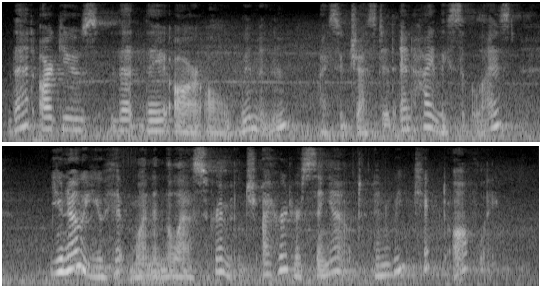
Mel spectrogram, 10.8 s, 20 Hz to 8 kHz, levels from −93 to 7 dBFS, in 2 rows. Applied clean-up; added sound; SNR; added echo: none; Fixed-wing aircraft, airplane; 11 dB; reverberation time 1.0 s.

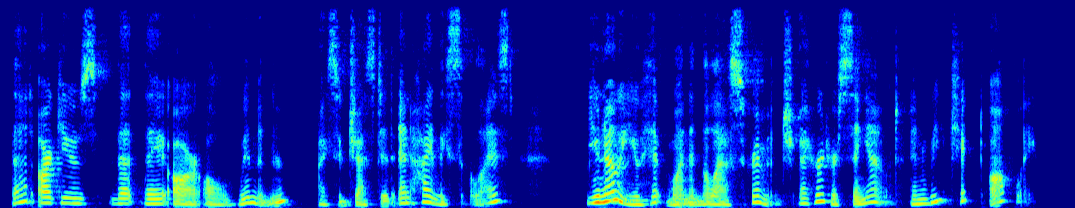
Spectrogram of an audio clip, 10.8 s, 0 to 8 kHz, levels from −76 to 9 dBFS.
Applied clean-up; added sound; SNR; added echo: neural mask model DeepFilterNet 3.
